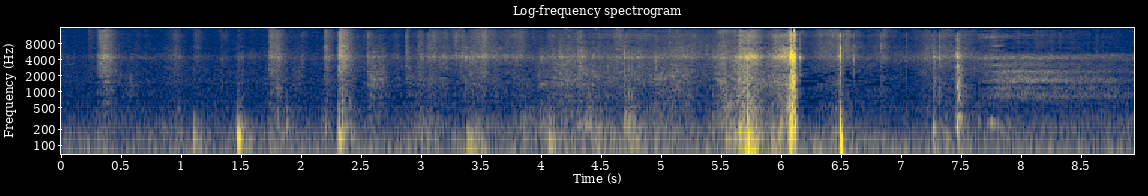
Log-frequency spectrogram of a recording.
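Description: Irregular clicks, knocks and rustling, loudest about six seconds in, over a faint steady high hiss.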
